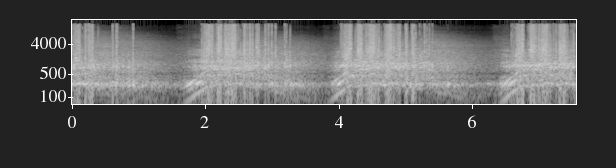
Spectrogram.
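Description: Lamborghini Huracán's 5.2-litre V10, parked and revved in Corsa mode: three sharp throttle blips about two seconds apart, each rising fast and falling back to idle, with crackles at each peak.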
